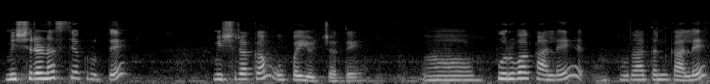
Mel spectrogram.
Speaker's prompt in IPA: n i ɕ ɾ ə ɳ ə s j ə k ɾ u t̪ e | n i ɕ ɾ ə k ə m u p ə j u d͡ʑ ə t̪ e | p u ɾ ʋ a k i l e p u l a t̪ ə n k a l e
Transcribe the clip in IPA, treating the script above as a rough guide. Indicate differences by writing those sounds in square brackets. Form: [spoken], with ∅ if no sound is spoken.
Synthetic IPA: [m] i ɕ ɾ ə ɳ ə s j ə k ɾ u t̪ e | [m] i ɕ ɾ ə k ə m u p ə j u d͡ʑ ə t̪ e | p u ɾ ʋ [ə] k [a] l e p u [ɾ] a t̪ ə n k a l e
